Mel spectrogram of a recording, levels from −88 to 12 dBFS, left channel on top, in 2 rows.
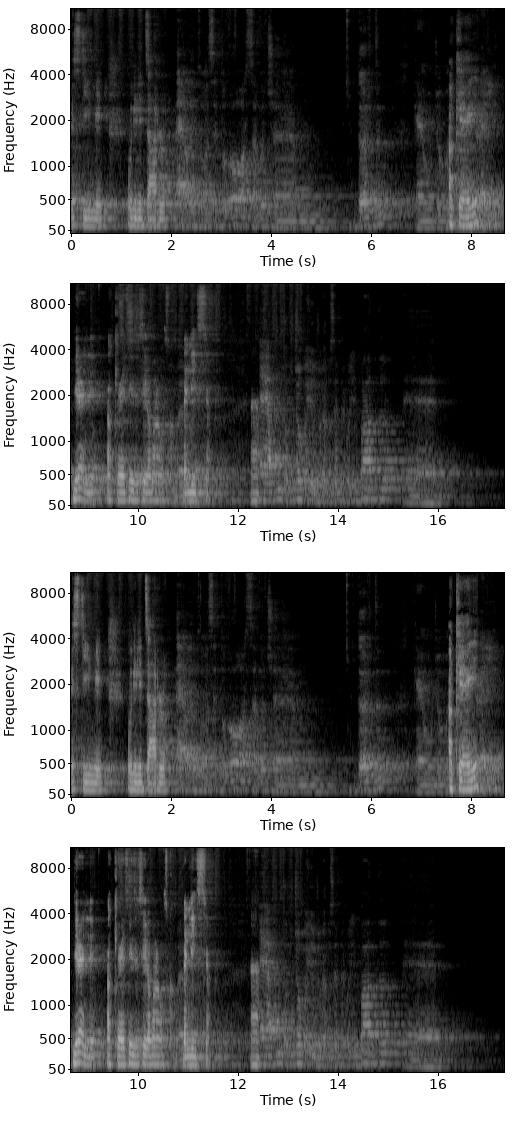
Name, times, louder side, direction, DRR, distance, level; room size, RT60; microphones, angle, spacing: voice 1, 0.0-1.9 7.5-8.1 8.7-10.6 10.9-11.4 12.2-12.4, right 4 dB, 65° right, 11 dB, 0.6 m, -29 dB
voice 2, 2.0-4.9 5.6-6.3 6.9-9.3 9.6-11.2 12.4-15.9, equal, 10° right, -2 dB, 4.3 m, -43 dB
29.5 x 25.5 x 5.5 m, 2.8 s
head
